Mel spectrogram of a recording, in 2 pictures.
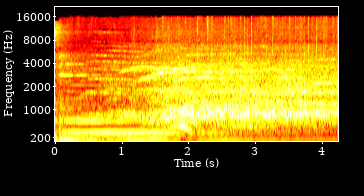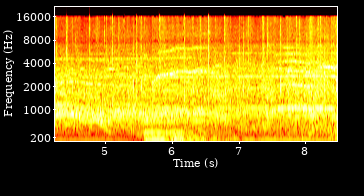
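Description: A live band holds a final chord, strummed again about five and a half seconds in, while the audience cheers and whoops over it at the end of the song.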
